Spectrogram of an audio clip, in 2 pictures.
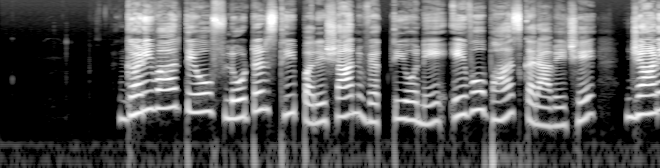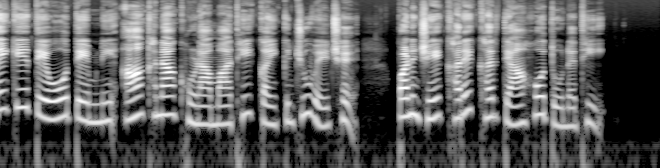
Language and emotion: Gujarati, neutral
